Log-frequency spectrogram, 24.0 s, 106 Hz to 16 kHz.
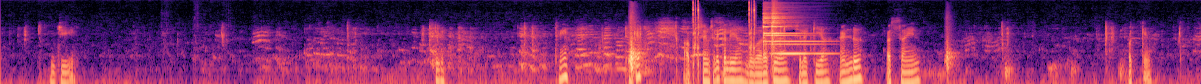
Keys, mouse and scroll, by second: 0.3 g, 0.8 click, 5.0 click, 6.3 right click, 6.7 scroll down 1, 6.9 z, 7.5 click, 8.5 z, 9.2 click, 10.4 ctrl+z, 11.3 click, 12.6 ctrl+z, 13.3 right click, 13.4-14.2 scroll up 1, 14.4 alt+right click, 15.5 t, 15.8 click, 19.3 scroll down 1, 19.4 right click, 20.0 z, 20.7 click, 22.1 ctrl+z, 22.3 scroll down 1, 22.6 right click, 22.9-23.3 scroll up 1, 23.3 click.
